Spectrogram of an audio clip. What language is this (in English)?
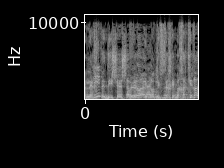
Hebrew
